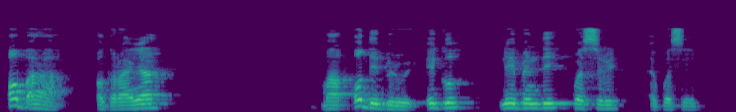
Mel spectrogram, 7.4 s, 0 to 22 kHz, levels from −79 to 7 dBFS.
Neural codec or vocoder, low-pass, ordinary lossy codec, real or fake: none; none; none; real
